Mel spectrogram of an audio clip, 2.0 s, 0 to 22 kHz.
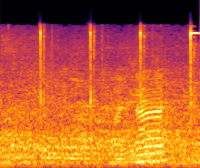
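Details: Storz SPINE-ACTOR shockwave (ESWT) applicator on the thoracic spine of an uninjured Olympic athlete with a tight thoracic spine, in extension at about 60 degrees to the joint: sharp, evenly spaced clicks about two per second over hissing.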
